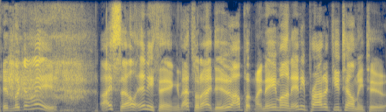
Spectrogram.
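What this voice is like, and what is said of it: Imitates another person's voice. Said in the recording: “my impersonation of Gronkowski”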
